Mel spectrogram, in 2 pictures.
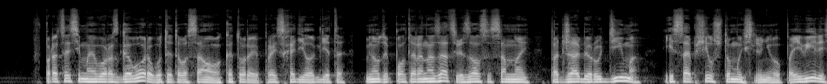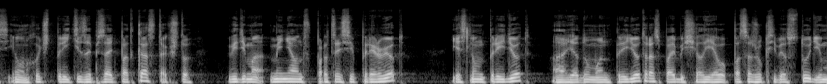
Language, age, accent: Russian, 20-39, native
